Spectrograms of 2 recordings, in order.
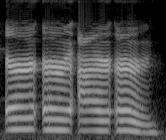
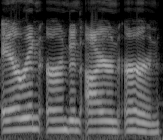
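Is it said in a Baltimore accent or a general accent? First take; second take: Baltimore; general. First: It is said in a Baltimore accent. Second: It is said in a general American accent.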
